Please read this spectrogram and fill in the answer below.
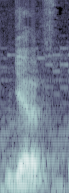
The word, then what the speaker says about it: Gyarados: Gyarados.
